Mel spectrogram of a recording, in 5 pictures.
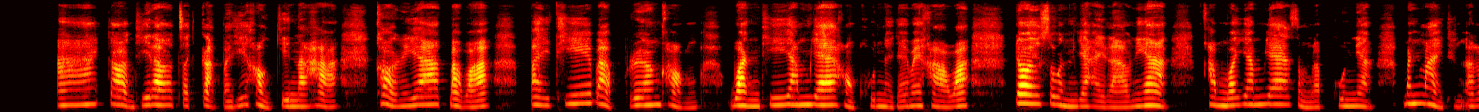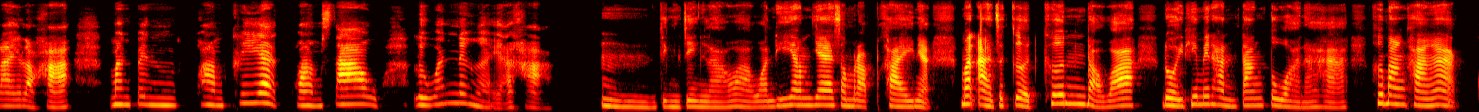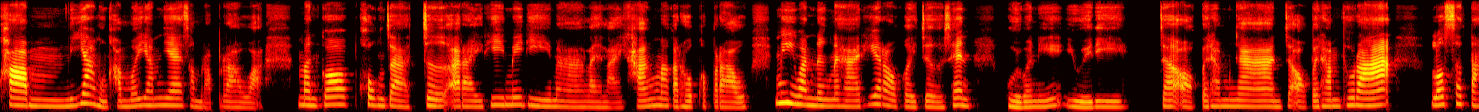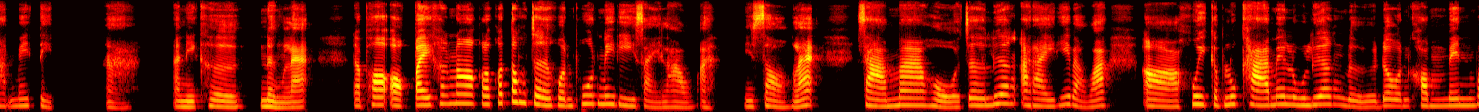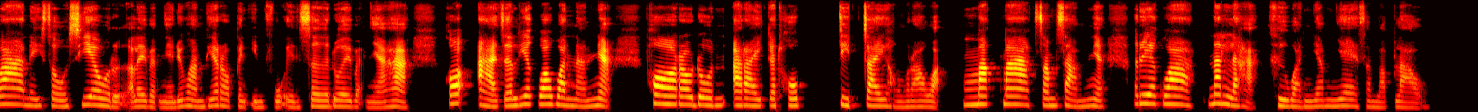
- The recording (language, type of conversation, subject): Thai, podcast, ในช่วงเวลาที่ย่ำแย่ คุณมีวิธีปลอบใจตัวเองอย่างไร?
- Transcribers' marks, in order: none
